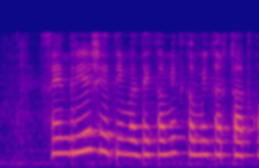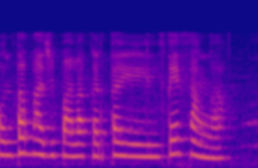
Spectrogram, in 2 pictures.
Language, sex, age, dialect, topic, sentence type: Marathi, female, 31-35, Northern Konkan, agriculture, question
